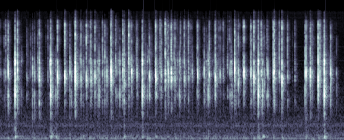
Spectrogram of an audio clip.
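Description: A mechanical keyboard with clear pink polycarbonate keycaps is typed on with fingertips and short painted nails. The result is a fast, steady stream of short, bright clicks and clacks with almost no low end. Each keystroke dies away quickly.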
